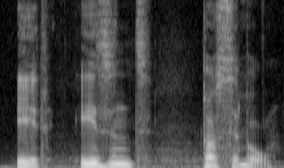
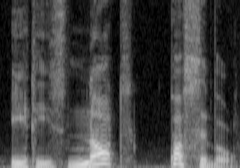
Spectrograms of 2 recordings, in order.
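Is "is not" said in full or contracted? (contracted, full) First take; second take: contracted; full. First: "Is not" is contracted into "isn't". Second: "Is not" is said as two full words.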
